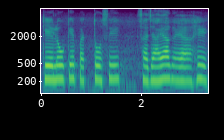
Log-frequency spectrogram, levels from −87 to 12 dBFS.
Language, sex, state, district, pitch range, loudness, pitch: Hindi, female, Madhya Pradesh, Bhopal, 215-230 Hz, -14 LUFS, 225 Hz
